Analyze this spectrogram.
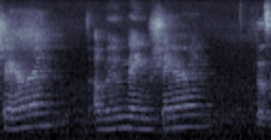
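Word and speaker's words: Charon: Pluto has 5 moons, and there's one of them, I'm pretty sure it's pronounced Sharon, a moon named Sharon.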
